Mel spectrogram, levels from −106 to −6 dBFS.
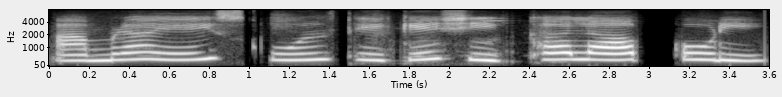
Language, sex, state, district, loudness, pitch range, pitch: Bengali, female, West Bengal, Dakshin Dinajpur, -13 LUFS, 320-360 Hz, 340 Hz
